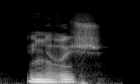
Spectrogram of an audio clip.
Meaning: 1. hive, beehive 2. ruffle; flounce; ruche
- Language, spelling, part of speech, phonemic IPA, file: French, ruche, noun, /ʁyʃ/, Fr-ruche.ogg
